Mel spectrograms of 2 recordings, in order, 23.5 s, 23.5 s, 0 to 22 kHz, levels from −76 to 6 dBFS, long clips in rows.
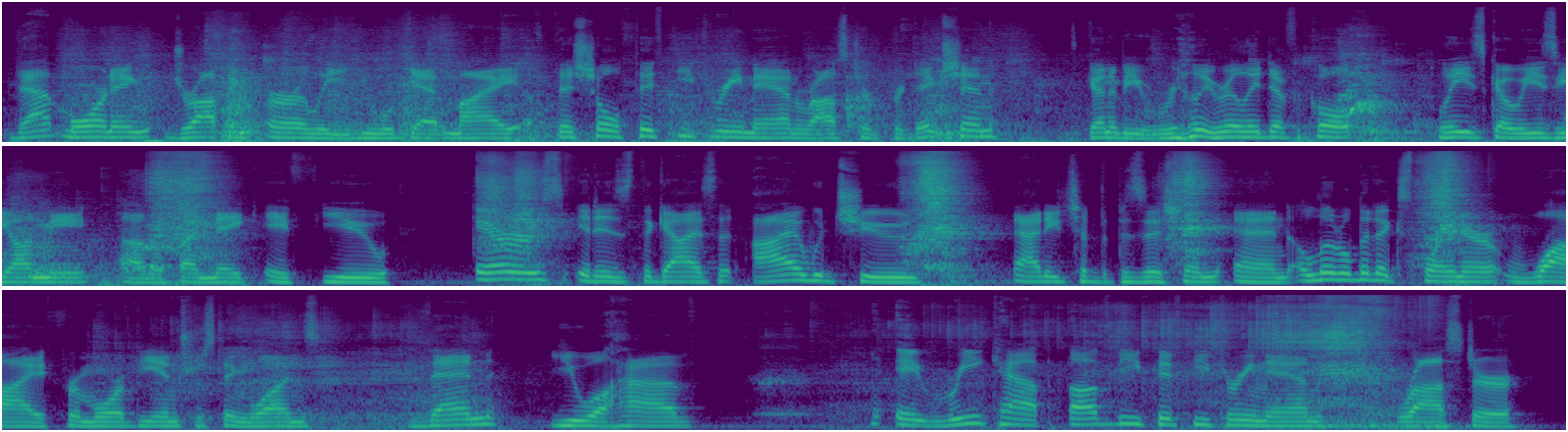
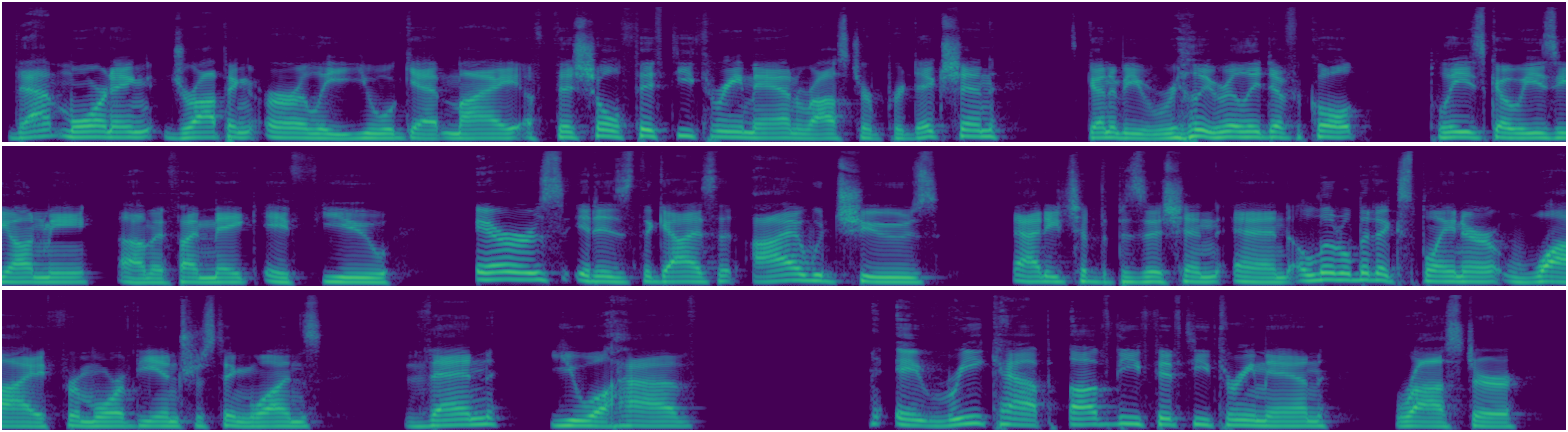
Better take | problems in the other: second | household noises; loud; throughout; 4 dB below the speech

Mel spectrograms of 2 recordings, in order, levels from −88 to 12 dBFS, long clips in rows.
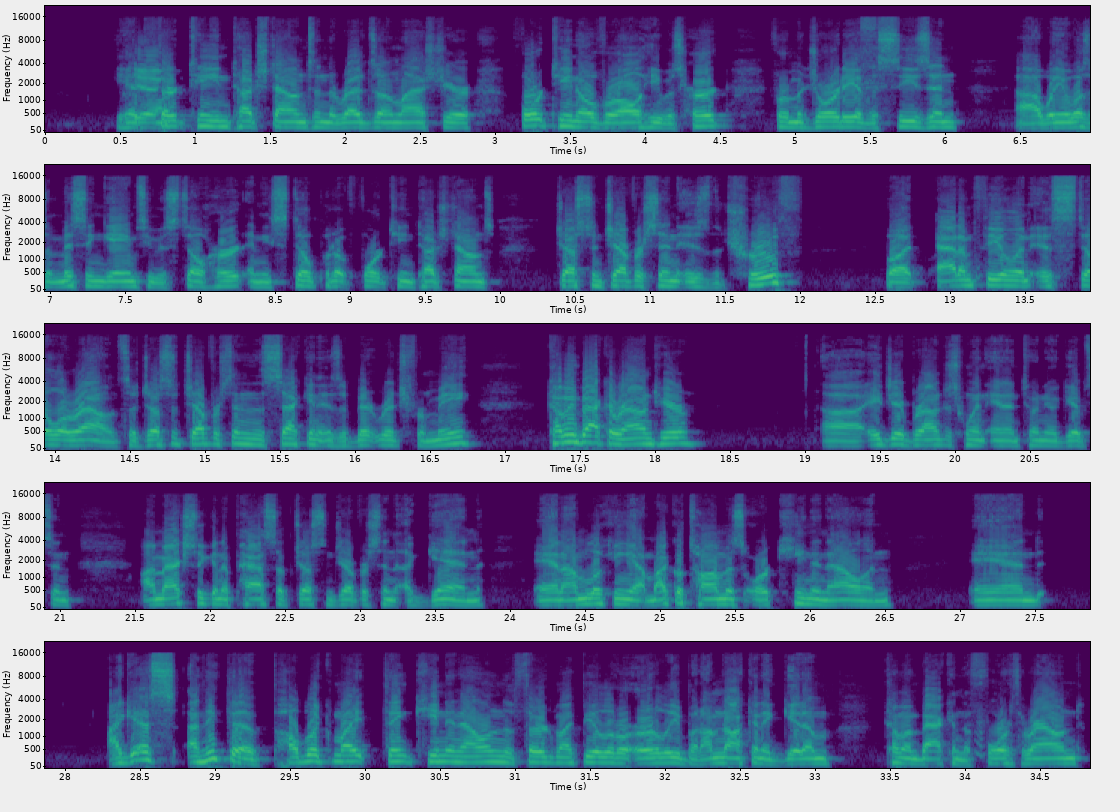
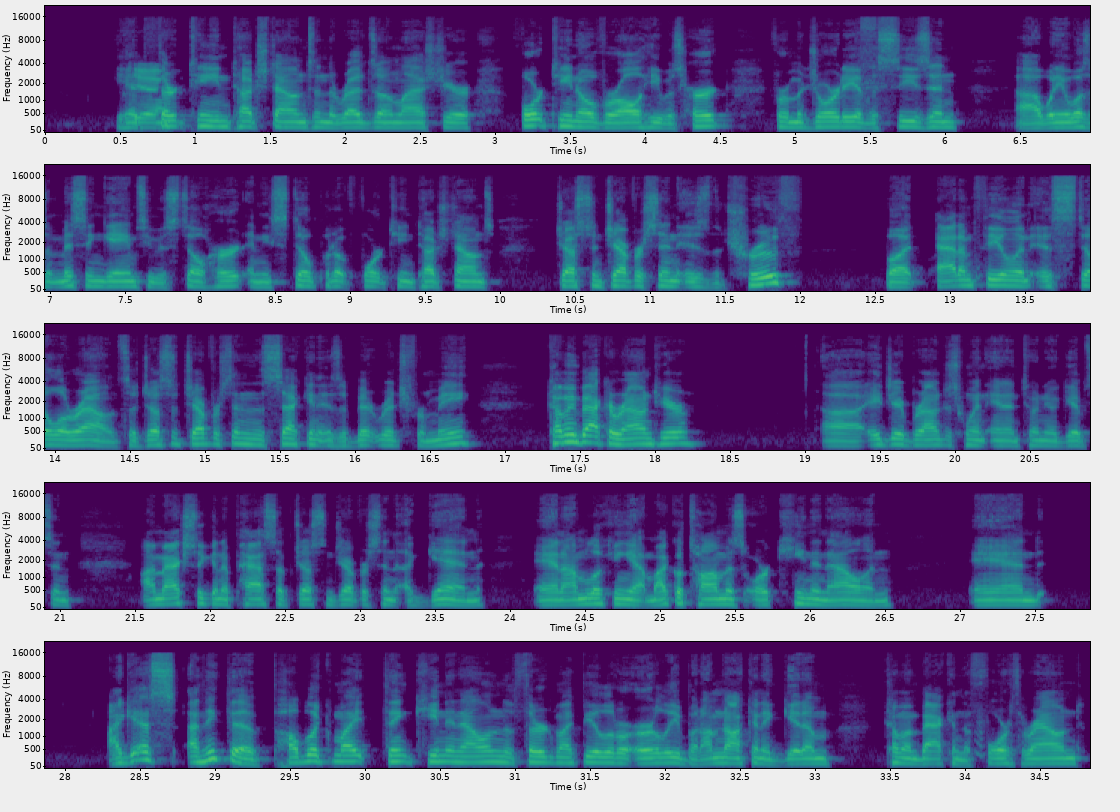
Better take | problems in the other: second | distortion; slight; 10 dB below the speech

